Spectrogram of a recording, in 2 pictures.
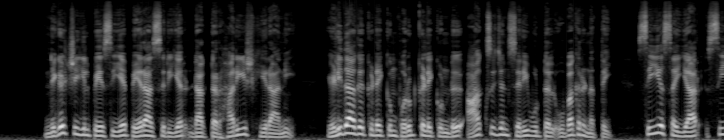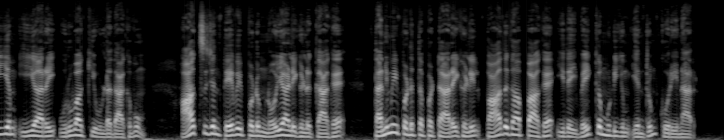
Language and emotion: Tamil, neutral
